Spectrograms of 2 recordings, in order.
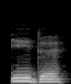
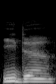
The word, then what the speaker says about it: Idę: Idę na długi spacer. Beim Wort Idę habe ich aufgrund der Endung E mit Häkchen zwei Aussprachemöglichkeiten, Idę oder Idę.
